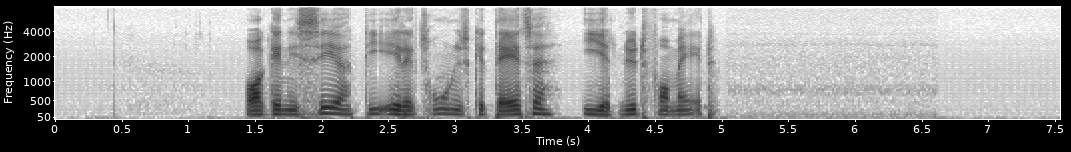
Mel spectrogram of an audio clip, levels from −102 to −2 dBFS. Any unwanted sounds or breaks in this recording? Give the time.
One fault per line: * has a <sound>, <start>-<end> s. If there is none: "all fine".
all fine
